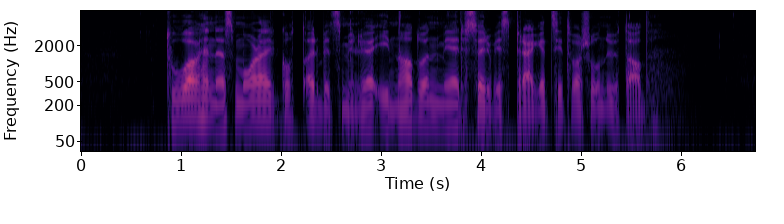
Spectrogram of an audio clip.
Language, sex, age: Norwegian, male, 37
